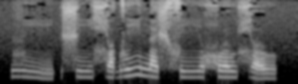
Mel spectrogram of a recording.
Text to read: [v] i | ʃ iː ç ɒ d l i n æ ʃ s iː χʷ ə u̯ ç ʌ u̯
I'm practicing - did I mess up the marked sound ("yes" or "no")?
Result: no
